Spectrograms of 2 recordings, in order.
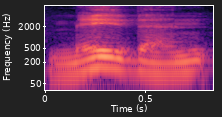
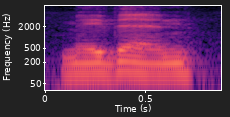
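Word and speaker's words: Meven: And just remember, technically Mavon is M-E-V-O-N. Maven is M-E-V-E-N. Maven, Mavon. So they're not spelled the same.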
